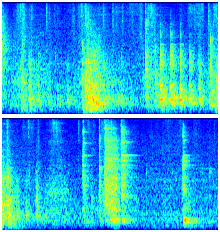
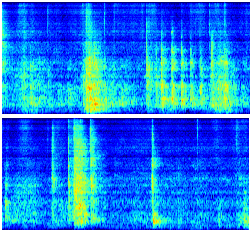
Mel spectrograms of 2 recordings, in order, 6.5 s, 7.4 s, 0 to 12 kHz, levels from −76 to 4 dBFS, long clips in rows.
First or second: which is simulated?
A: second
